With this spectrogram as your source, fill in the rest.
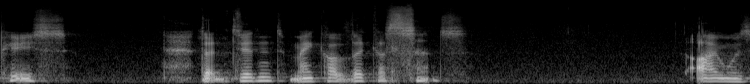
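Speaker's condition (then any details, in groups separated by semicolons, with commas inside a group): ALS; at least a couple of months since diagnosis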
